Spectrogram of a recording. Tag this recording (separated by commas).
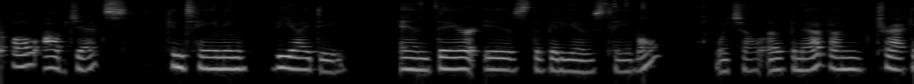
Speech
